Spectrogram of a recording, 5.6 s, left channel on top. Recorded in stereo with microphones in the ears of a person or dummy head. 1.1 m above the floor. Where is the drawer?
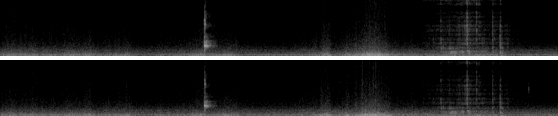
10° left (ahead or behind).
